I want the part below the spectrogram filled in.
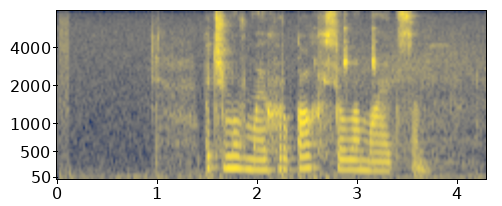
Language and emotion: Russian, neutral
